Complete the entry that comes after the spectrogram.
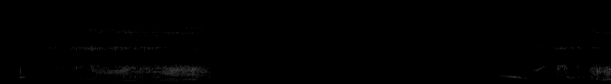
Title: Loud snore!!!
